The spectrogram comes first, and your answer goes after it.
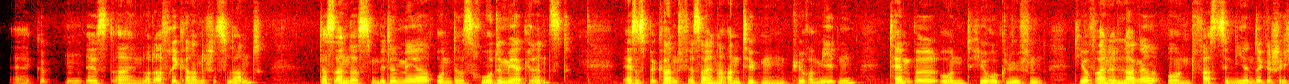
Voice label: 1More Aero Soundtest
